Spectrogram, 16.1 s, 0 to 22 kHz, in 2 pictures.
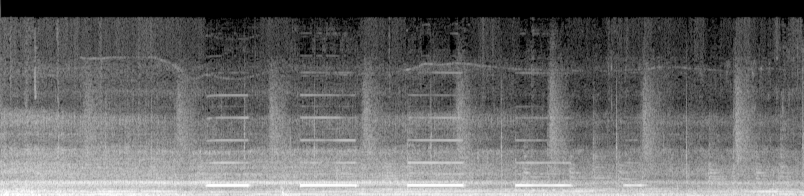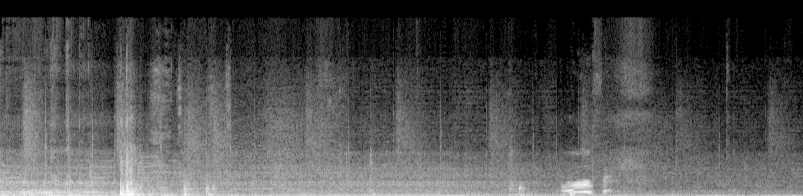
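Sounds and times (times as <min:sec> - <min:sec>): backup alarm beeping: 0:00.0 - 0:10.4
machine engine running: 0:00.0 - 0:16.0.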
